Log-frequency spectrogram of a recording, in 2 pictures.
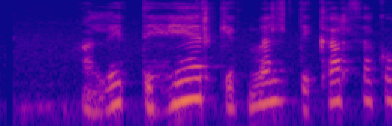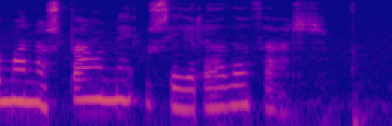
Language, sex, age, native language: Icelandic, female, 40-49, Icelandic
